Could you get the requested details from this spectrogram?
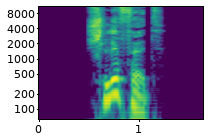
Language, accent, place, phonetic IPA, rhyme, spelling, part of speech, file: German, Germany, Berlin, [ˈʃlɪfət], -ɪfət, schliffet, verb, De-schliffet.ogg
- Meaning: second-person plural subjunctive II of schleifen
